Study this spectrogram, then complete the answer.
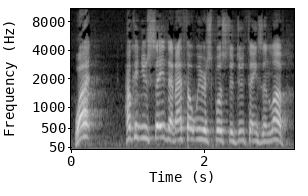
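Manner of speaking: hammed-up offended congregant; objecting churchgoer. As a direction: mimic a scandalised listener.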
